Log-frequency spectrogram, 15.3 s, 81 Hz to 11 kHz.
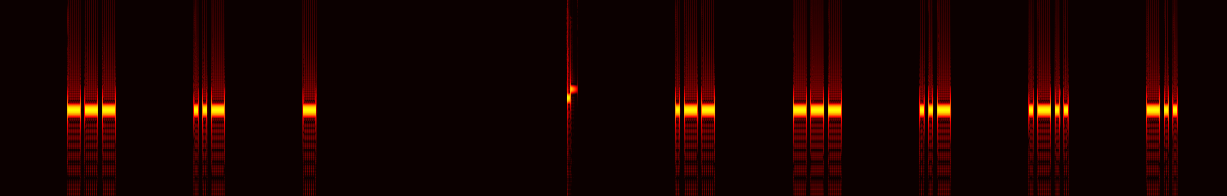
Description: Morse code, heard as a keyed tone, about 22 wpm, spaced as for 8 wpm, 690 Hz. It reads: OUT WOULD
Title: 6x Character Spacing - Top 100 Words - 22wpm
